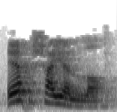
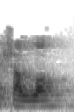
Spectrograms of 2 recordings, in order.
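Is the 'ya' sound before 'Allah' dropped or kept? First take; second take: kept; dropped. First: The ya sound is kept before Allah. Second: The ya sound is dropped before Allah. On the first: The speaker calls it right. "دقت کنید" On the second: The speaker calls it wrong. "آیا ما میتونه بگیم اخ شالله ... نه، جایز نیست"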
